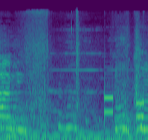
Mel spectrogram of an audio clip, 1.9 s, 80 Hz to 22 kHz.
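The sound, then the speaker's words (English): A short electronic cell phone keypad beep as 911 is dialed sounds briefly amid ongoing voices and background sound, clear. “Oh, just I have to call 911.”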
